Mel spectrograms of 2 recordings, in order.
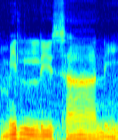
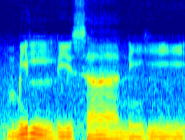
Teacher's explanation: Nun hilang seakan-akan ada tasjid nya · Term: idgham bilagunnah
